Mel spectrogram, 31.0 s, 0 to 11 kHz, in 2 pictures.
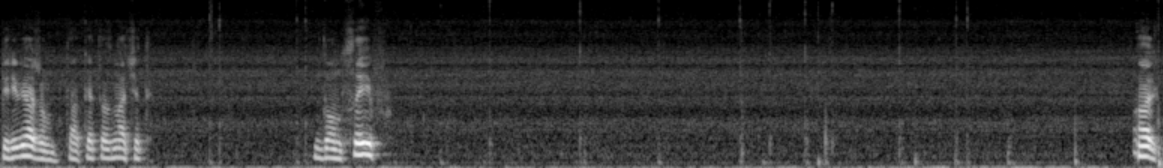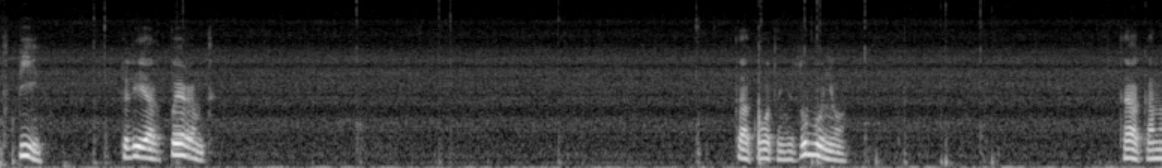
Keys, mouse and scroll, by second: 6.6-7.7 middle drag, 8.9-10.0 drag, 10.4 middle click, 11.2 shift+middle click, 12.7 click, 15.4 alt+p, 18.1-20.4 middle drag, 21.5 click, 23.0-24.9 drag, 25.6-26.4 middle drag, 26.5-27.1 shift+middle drag, 28.2-28.7 shift+middle drag.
